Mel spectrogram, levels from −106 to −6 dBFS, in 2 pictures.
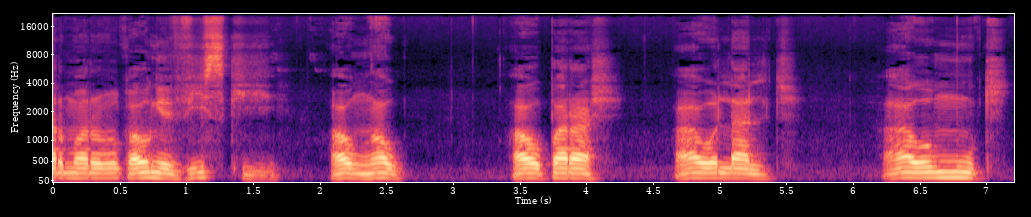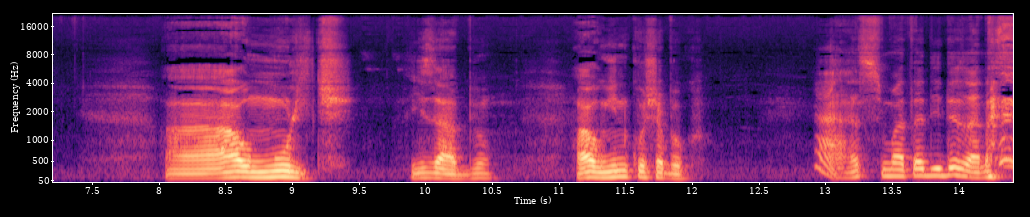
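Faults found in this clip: No audible faults found in this speech recording. Nothing to escalate; ticket can be closed.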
